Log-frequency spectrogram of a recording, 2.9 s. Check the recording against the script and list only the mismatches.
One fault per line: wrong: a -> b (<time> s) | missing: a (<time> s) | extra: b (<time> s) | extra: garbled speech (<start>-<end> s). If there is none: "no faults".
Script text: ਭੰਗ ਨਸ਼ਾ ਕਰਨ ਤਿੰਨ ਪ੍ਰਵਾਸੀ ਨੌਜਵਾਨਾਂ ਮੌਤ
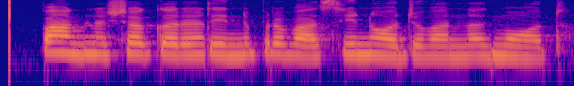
no faults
